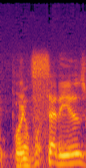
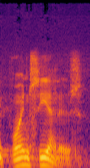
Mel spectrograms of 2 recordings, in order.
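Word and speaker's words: poinsettias: happy pretty back here poas we have to say that right always years I used I mispronounce that for years I used to say poetas which they should be yes some words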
